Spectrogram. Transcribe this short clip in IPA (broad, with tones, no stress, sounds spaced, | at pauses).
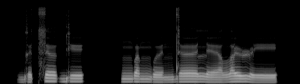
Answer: ɡ ə˩ t͡s əː˥ ɡ ɪ˥ | ŋʷ a˧ ŋʷ əː˩ n d ɜː˧ l ɛ˩ lˠ e˥ ɭ e˩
